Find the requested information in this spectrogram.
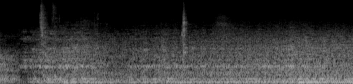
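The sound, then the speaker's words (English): A large Land Rover drives at night with a steady low engine drone and faint tonal hum that stays constant throughout, broken by two brief high ticks early on. “It's something like 2 a.m. and I'm driving George the Farmer's massive Land Rover in the middle of nowhere.”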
